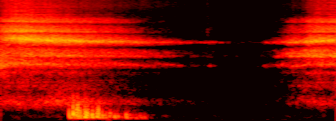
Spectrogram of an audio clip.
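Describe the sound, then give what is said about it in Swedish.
A single deep, breathy exhale through the mouth after a breath taken in through the nose and held, during a breathing exercise; fairly loud, lasting about a second, then quiet; a faint steady tonal hum sits in the background before and after. “Ta ett djupt andetag in genom näsan. Håll. Gå ut genom munnen.”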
